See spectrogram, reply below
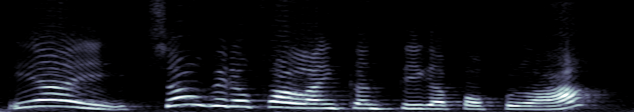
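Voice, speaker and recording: A woman's voice: high voice, very animated, normal speed, over loud music. A Brazilian woman teaching a school lesson, patiently stretching out example words syllable by syllable. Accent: Brazilian Portuguese.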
